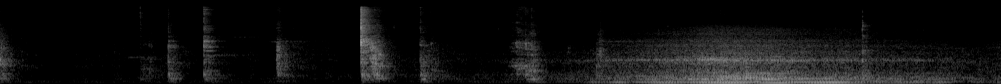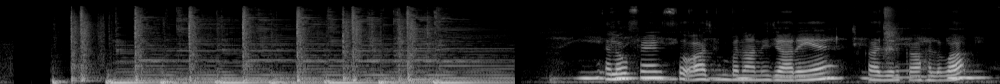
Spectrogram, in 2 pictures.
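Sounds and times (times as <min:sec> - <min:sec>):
spoon scraping steel pan: 0:01.4 - 0:06.2
music: 0:10.5 - 0:15.2.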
